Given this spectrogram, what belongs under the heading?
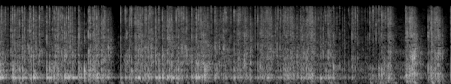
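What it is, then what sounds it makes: Plastic bottle scratched. Long nails on both hands aggressively scratch a hand-sized, hollow, red and green plastic watermelon-shaped bottle with raised bumpy seeds. The result is a dense, continuous, crinkly scratching with bright, rasping texture and a faint hollow hum underneath. It dips briefly just past the first second before continuing in busy, uneven bursts.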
